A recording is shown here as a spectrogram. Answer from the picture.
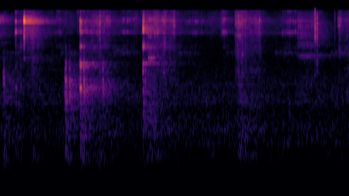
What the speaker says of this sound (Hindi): फर्स्ट स्टेज में हम क्या करेंगे, कॉफ़ी पाउडर और शुगर को अच्छे से मिक्स कर लेंगे।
